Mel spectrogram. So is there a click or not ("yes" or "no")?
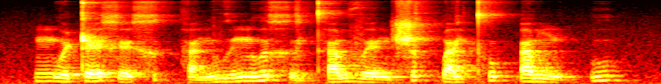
no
